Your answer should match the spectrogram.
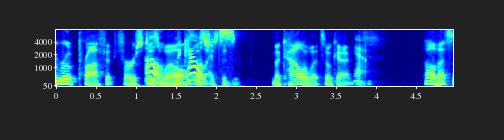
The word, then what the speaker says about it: Michalowicz: Michalowicz. Okay. Yeah. Oh, that's not so bad. It's spelled jacked up when you look at it though. Yes. Michalowicz.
